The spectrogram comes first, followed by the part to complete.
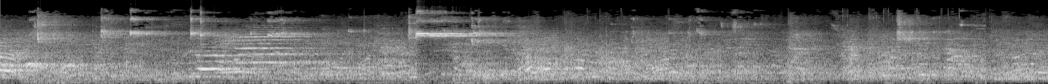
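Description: Crowd and players' voices in a reverberant gym during a basketball game, with a basketball bouncing on the hardwood floor. About four seconds in, a short high referee's whistle blast stops play.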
